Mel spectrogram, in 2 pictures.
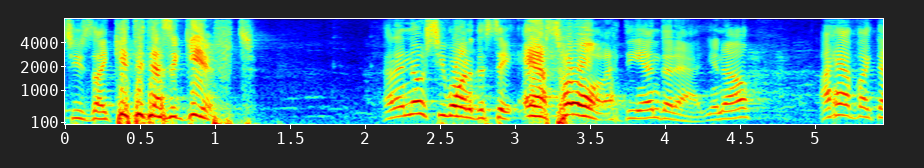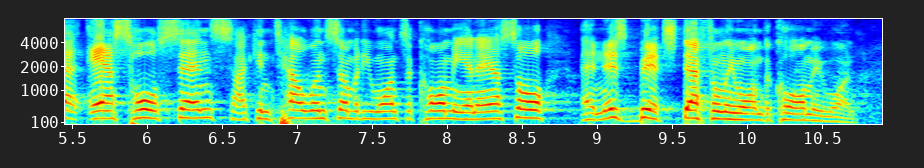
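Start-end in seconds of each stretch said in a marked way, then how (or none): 0.3-1.3 loud, play-acted irritated and mad tone. Speaker retells a woman in the perfume section getting mad at him, imitating someone mad. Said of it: "she gets all mad at me".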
